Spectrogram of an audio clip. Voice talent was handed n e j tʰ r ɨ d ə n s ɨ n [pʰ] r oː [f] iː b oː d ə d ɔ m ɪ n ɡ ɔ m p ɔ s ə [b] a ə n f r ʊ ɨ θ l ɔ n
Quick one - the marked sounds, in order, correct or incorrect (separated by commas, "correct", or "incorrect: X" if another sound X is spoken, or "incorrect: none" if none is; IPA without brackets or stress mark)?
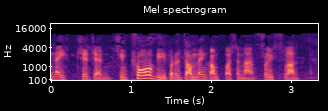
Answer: correct, incorrect: v, incorrect: m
